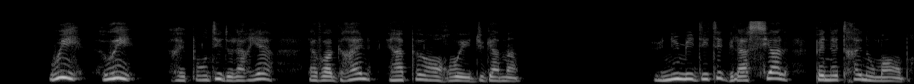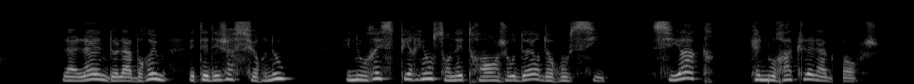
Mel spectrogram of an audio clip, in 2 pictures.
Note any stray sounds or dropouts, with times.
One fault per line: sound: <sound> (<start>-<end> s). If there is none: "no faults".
sound: dropout (17.5-17.6 s)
